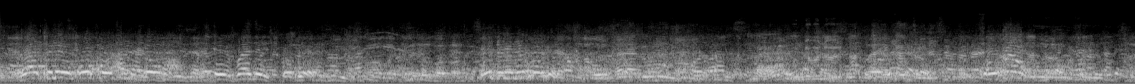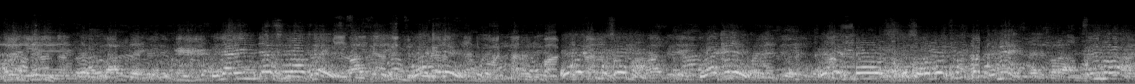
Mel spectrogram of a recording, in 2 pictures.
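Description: A large crowd of men murmur and talk over one another close by.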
